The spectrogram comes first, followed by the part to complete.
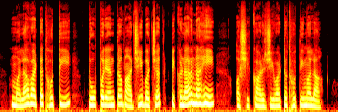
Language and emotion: Marathi, fearful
